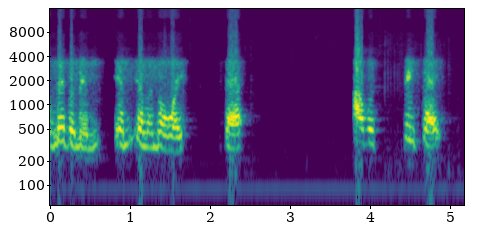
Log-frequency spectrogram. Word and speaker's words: Illinois: It's not Illinois. It's Illinois. Right? No, it's not. No, the S is silent, man. Illinois.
